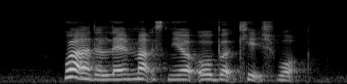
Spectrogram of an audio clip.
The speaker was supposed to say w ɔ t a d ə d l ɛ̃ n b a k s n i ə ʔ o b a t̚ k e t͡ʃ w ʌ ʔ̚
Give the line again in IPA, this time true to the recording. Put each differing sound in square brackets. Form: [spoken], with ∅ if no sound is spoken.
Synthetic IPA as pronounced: w ɔ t a d ə [∅] l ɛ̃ n [m] a k s n i ə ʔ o b [ə] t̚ [kʰ] e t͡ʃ w [ɔ] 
